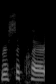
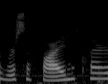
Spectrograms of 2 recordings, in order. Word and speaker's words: VersaFine Clair: claire nocturne black ink sorry i always call it versacler it's actually versafine claire not turning i hope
